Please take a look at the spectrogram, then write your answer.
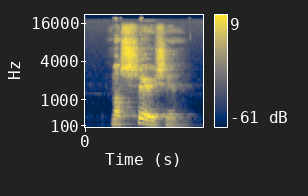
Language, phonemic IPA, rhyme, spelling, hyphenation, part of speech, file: Dutch, /ˌmɑˈsøː.zə/, -øːzə, masseuse, mas‧seu‧se, noun, Nl-masseuse.ogg
- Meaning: masseuse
